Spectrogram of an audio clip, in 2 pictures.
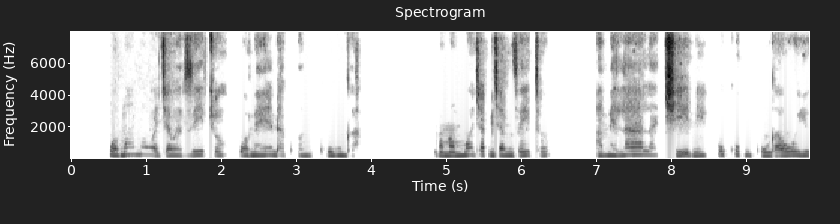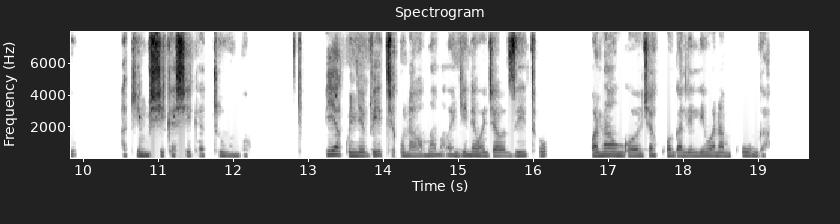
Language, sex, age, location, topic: Swahili, female, 18-24, Kisumu, health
